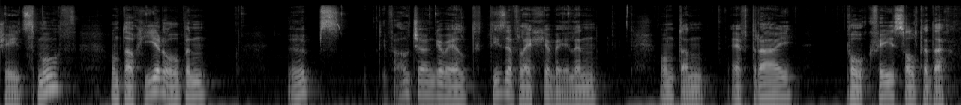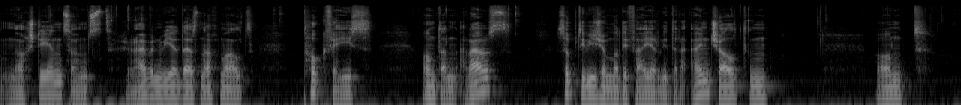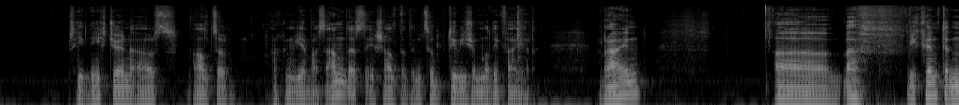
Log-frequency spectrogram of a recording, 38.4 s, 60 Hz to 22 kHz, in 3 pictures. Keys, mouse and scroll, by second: 0.6-1.1 middle drag, 1.6 click, 2.2 Tab, 3.0 click, 3.7 Tab, 4.2 click, 5.0 Tab, 7.3 click, 9.5 F3, 17.5 Tab, 19.5 click, 20.8-22.9 middle drag, 23.6 Tab, 25.1 Tab, 26.5-27.3 middle drag, 28.0 Tab, 30.7 click, 37.7 ctrl+r.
